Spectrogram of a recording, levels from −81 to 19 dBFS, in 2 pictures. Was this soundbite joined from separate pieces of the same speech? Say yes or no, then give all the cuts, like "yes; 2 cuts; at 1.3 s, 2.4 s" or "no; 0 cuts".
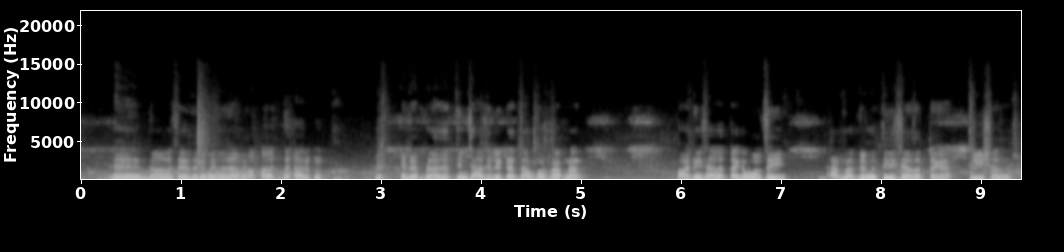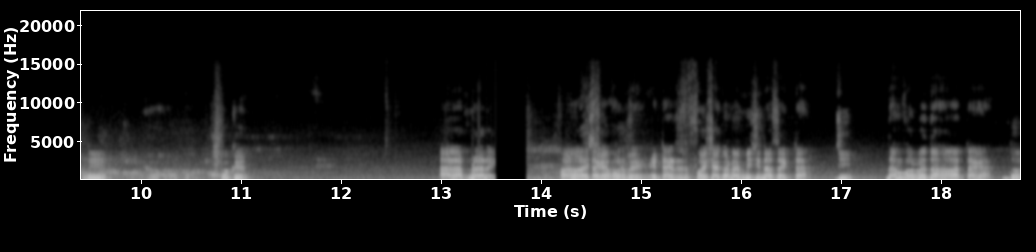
no; 0 cuts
